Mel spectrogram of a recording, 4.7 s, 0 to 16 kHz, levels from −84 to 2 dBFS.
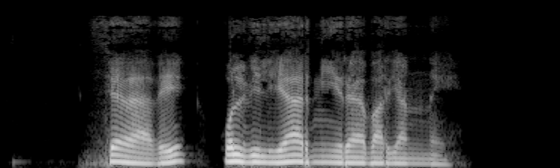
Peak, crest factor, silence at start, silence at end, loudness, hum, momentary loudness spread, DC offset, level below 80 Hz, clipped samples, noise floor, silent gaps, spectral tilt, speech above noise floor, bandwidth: -2 dBFS; 16 dB; 0.85 s; 0.9 s; -17 LUFS; none; 13 LU; under 0.1%; -44 dBFS; under 0.1%; -85 dBFS; none; -8.5 dB/octave; 69 dB; 11 kHz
